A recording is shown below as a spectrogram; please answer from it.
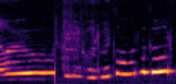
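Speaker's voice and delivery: panicked high-pitched squealing; scared. Real, not acted. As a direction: shriek it out in real fright of a spider. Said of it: "I'm really scared".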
